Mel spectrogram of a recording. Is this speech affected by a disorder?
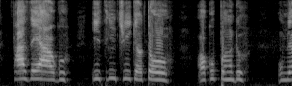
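Yes: cerebral palsy.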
